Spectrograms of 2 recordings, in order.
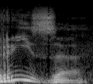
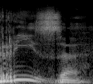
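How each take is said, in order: Both takes have the same delivery.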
